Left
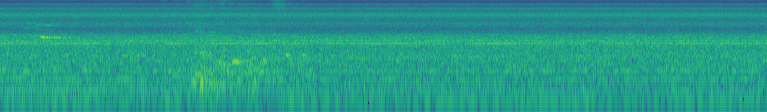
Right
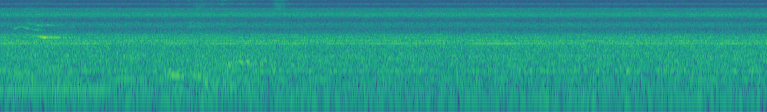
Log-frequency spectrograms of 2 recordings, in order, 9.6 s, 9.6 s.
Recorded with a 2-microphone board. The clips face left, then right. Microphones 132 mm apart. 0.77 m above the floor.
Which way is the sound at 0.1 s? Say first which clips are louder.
Even; 85° right.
